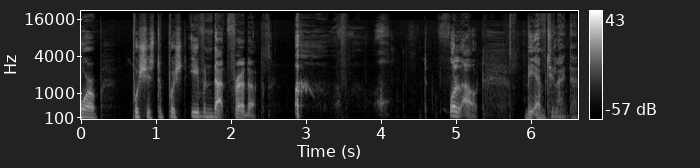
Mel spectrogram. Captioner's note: three sharp exhales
